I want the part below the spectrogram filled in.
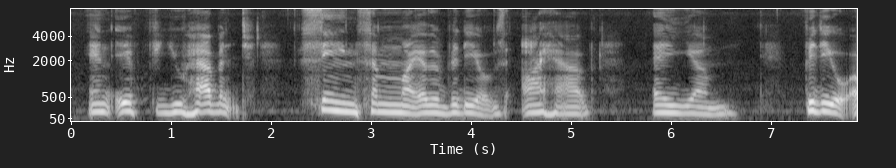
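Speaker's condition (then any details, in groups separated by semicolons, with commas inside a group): Cerebral palsy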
